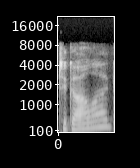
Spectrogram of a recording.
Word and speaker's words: Tagalog: Is it Tagalog? Is that how you pronounce Tagalog, yes, Tagalog.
